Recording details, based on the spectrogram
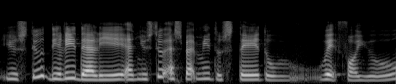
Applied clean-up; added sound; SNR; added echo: none; none; none; none.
